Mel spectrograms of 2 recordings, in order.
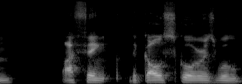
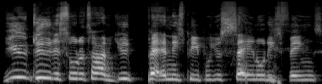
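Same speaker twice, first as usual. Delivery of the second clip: high, louder scolding mimic; hammed-up frustrated rant; mock exasperation; 12 semitones higher, 4 dB louder than usual. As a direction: tell him off, pitched way up. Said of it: "And I'm like".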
